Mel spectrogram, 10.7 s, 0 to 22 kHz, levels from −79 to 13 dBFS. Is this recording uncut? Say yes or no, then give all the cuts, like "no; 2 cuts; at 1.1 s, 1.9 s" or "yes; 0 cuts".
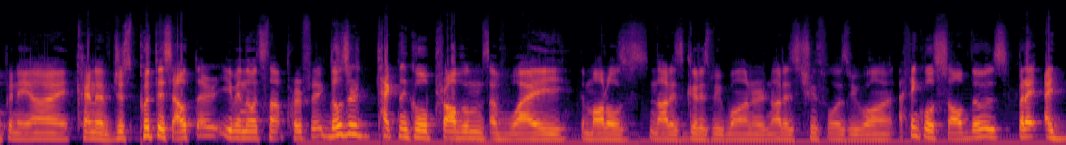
no; 1 cut; at 3.2 s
